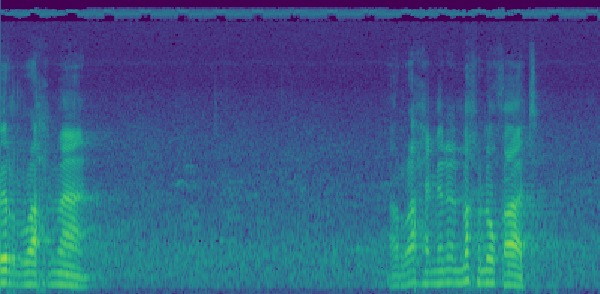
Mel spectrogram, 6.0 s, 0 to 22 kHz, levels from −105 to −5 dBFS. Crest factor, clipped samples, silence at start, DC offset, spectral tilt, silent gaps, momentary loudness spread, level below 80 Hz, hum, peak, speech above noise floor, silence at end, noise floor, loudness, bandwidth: 20 dB; under 0.1%; 0 s; under 0.1%; -6 dB/octave; none; 20 LU; -68 dBFS; none; -14 dBFS; 20 dB; 0 s; -50 dBFS; -31 LUFS; 19.5 kHz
